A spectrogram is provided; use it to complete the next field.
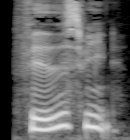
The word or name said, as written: fedesvin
